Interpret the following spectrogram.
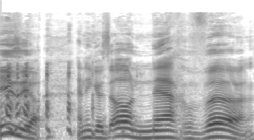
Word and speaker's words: nerveux: I was nervous, but the way I pronounced it at the time is I said 9 heures, Oui. as in like 9 o'clock. Okay. 9 heures. Okay. Right? Instead of nerveux.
